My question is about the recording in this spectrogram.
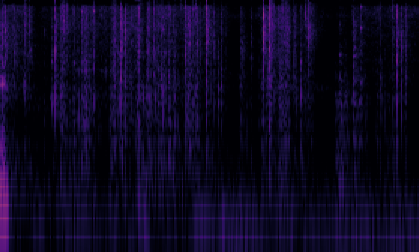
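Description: Clear plastic blister packaging crinkling and crackling in the hands as it is opened, a run of small irregular crackles.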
